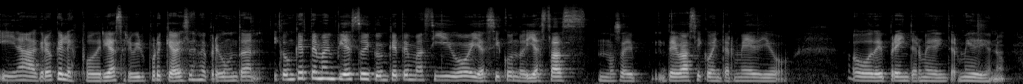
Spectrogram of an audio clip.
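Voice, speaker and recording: A woman speaks at a fairly quick pace in a normal speaking voice, her medium pitch moving with ordinary variation. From Peru. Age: 20s. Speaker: English teacher and language learner. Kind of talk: casual talk to camera. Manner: upbeat, friendly.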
